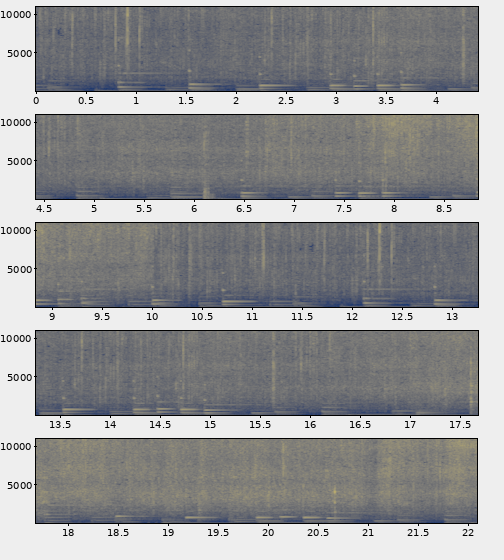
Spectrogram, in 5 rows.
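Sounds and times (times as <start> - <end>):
background music with bass: 0.0 - 22.0
rice sizzling in a frying pan: 0.0 - 22.0
sharp knock: 6.1 - 6.5
metal spoon scraping a pan: 17.2 - 18.1.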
